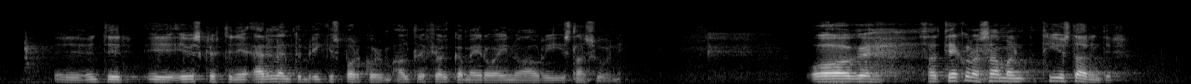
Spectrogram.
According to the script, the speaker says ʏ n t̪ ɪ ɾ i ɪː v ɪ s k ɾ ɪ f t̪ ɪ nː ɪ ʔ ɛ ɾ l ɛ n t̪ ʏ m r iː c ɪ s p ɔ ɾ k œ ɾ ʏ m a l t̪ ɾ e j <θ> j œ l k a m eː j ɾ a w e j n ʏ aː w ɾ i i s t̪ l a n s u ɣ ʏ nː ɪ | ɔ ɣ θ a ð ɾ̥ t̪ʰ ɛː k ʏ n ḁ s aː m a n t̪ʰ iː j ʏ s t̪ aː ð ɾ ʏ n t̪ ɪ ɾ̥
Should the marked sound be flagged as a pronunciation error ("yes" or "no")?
yes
